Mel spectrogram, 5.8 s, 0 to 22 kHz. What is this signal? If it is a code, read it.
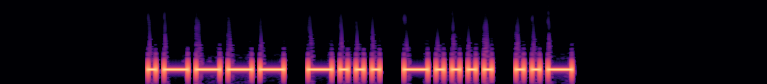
Morse code, heard as a keyed tone, about 20 wpm, 700 Hz. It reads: 1B6U
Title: Four Challenging Letter-Number Combinations 20wpm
